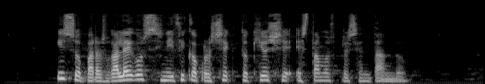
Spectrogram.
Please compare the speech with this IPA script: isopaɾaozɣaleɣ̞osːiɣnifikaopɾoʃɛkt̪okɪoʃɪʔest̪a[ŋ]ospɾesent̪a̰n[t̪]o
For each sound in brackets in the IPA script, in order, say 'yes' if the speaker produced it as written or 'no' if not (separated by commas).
no, no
